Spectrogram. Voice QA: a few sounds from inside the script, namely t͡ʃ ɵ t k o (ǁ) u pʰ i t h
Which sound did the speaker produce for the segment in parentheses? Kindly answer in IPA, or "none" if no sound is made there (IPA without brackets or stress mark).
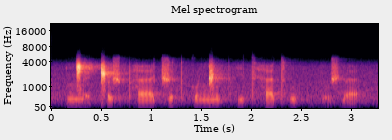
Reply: ŋ͡ǁ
